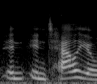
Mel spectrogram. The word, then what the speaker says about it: intaglio: Oh, intaglio is the way to pronounce intaglio, that.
